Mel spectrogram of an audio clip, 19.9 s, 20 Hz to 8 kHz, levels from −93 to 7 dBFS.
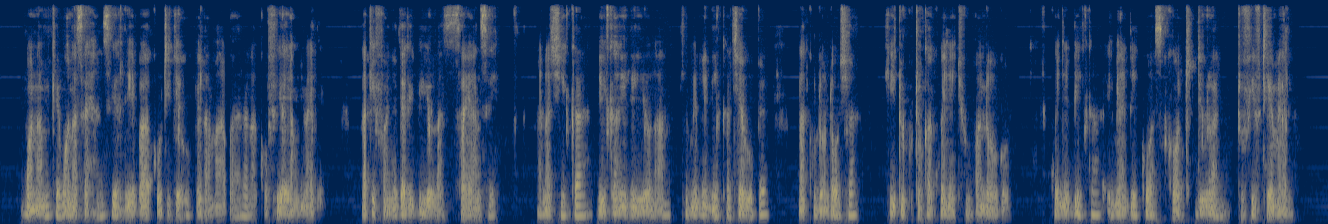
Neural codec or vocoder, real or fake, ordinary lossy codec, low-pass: vocoder, 22.05 kHz, 80 mel bands, HiFi-GAN; fake; AAC, 48 kbps; 7.2 kHz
